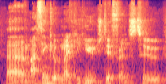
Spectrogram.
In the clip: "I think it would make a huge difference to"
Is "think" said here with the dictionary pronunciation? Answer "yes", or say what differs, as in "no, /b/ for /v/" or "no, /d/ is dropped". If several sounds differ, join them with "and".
yes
